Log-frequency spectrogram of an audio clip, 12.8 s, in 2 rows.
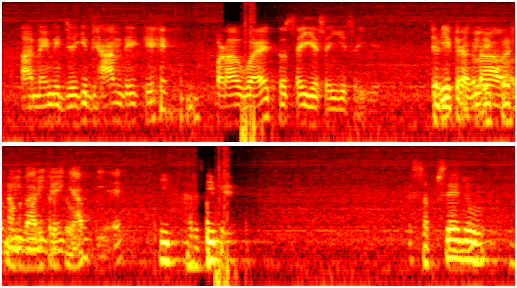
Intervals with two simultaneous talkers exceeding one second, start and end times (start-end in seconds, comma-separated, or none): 5.4-7.4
